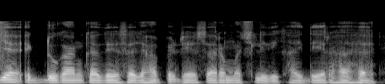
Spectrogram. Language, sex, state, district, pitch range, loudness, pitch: Hindi, male, Jharkhand, Garhwa, 90-95 Hz, -17 LUFS, 90 Hz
